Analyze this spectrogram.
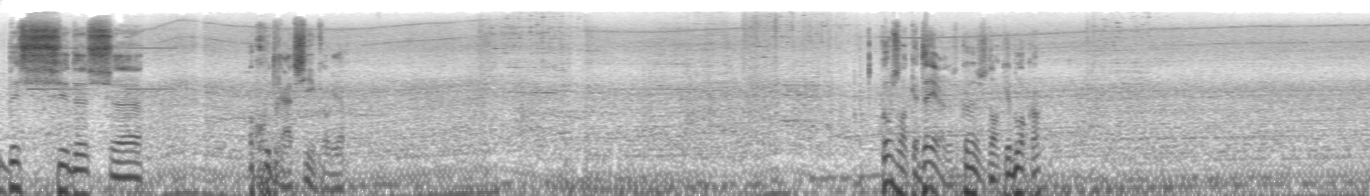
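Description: A vehicle engine roars steadily.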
